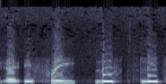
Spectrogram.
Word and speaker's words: Friluftsliv: And in 1859, Heinrich Ibsen, the playwright, said, he coined the term Friluftsliv, which Friluftsliv, that's three syllables, and free is fresh, and luft is air, and leave is life.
